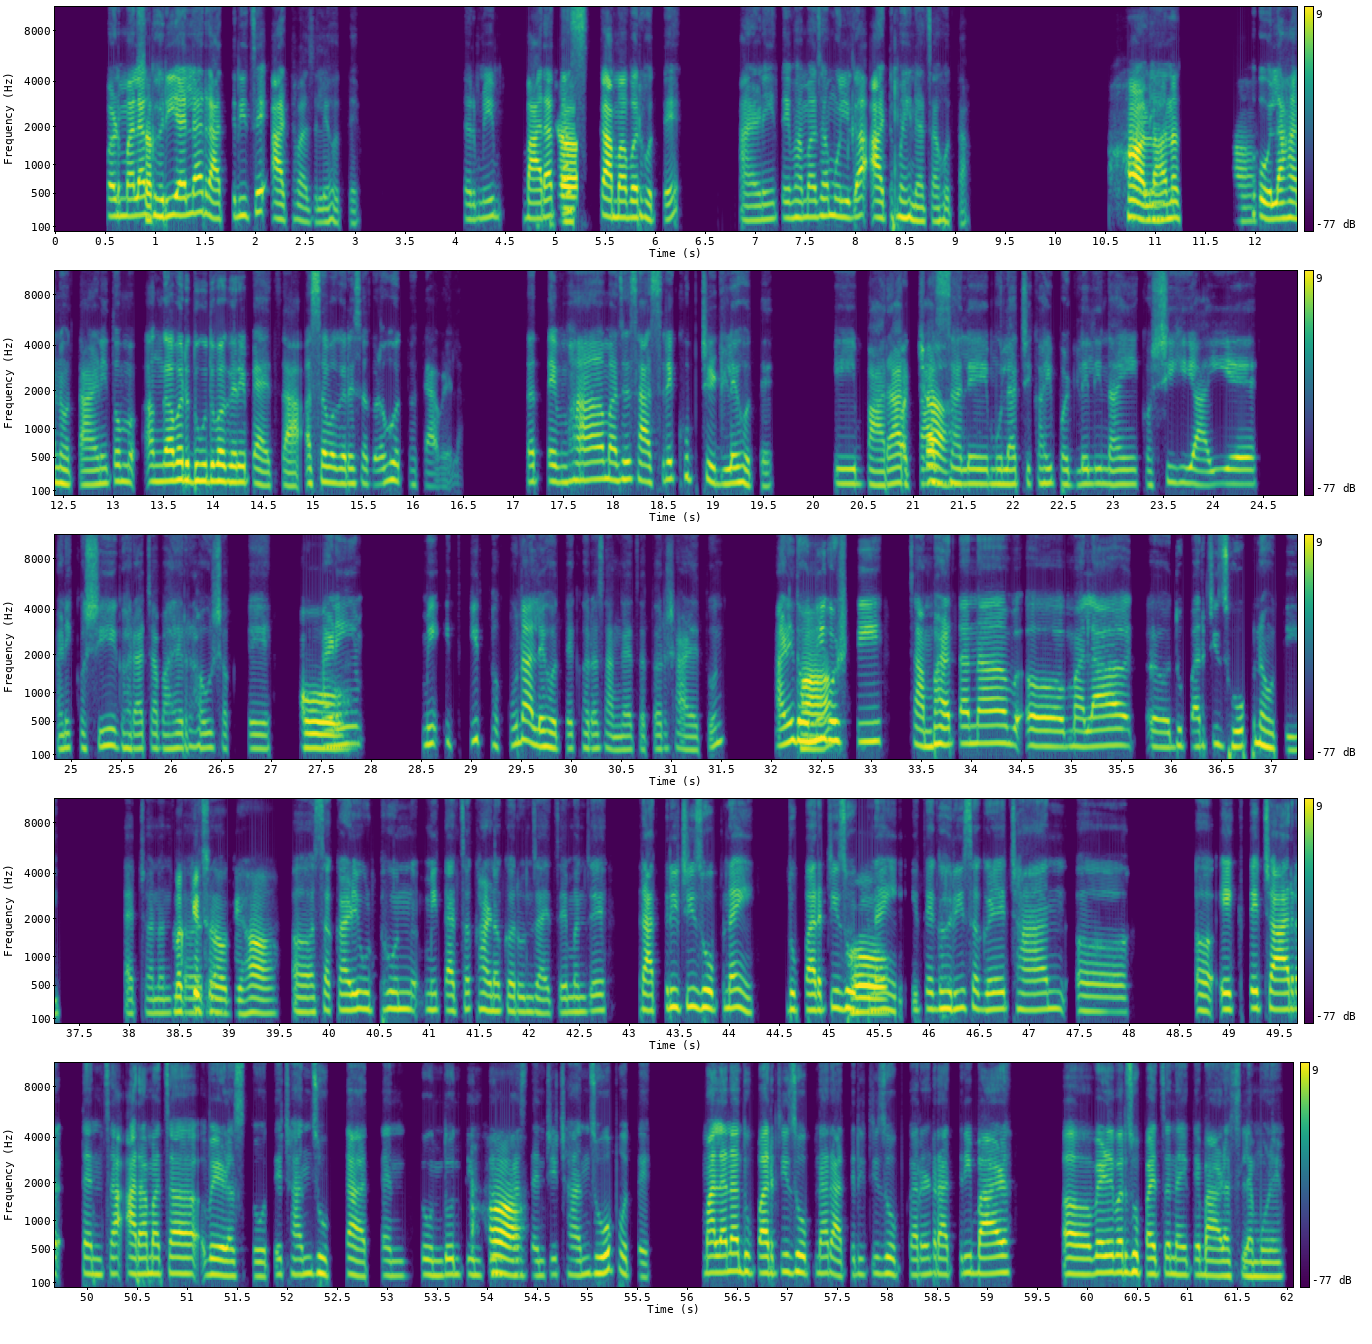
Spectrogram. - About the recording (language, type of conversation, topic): Marathi, podcast, सासरकडील अपेक्षा कशा हाताळाल?
- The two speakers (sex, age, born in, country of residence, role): female, 30-34, India, India, guest; male, 25-29, India, India, host
- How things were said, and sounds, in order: tapping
